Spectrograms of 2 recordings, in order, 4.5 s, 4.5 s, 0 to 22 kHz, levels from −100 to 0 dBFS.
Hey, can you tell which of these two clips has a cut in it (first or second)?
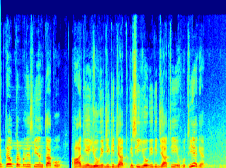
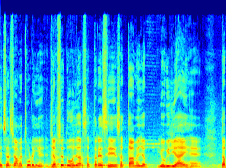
first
